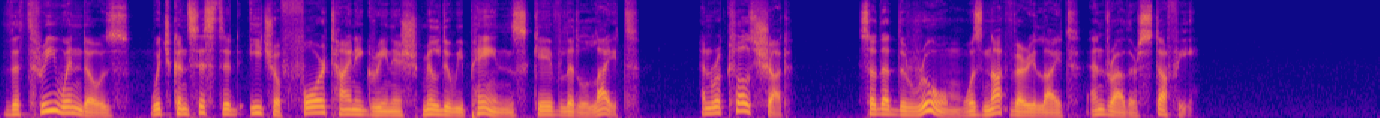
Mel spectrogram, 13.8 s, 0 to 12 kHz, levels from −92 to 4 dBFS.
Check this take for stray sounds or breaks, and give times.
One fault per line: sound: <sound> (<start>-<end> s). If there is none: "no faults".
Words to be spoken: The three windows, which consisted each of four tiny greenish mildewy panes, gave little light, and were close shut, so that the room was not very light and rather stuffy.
no faults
